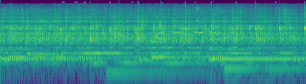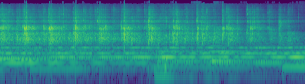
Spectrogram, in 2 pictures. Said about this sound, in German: Vielleicht können wir mal einen fetten Applaus geben für all die, die diese Entscheidung getroffen haben.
